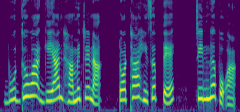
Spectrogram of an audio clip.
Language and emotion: Santali, neutral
